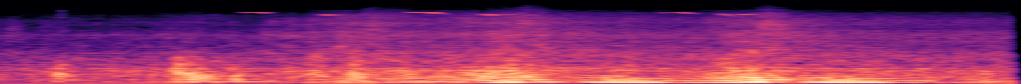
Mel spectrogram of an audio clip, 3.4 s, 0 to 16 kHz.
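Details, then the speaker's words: Honda Jazz i-DSI petrol, 138,000 miles: engine revs up and down smoothly with an even hum and no knocks; sounds all right. "Engine sounds all right."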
